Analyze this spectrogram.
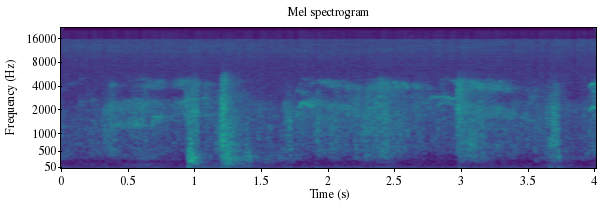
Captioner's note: door closing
